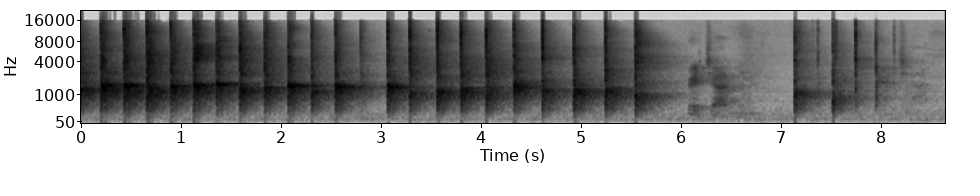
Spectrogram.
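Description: A few people clapping by hand, about four claps a second, dying away about six seconds in, followed by a short burst of a few more claps near the end.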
